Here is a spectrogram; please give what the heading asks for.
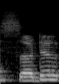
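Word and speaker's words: subtle: सटल का मतलब यहाँ पे है बी साइलेंट है, इसमें SUFTLE है, BTLE है, लेकिन इसको पढ़ने में सटल पढ़ा जाता है और इसमें इसका मतलब होता है हल्के फुल्के या मामूली से।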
